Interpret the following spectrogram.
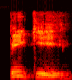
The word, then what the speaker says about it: Bueche: here with dr beaky she pronounces it beaky but it's b-u-e-c-h-e-d-o an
